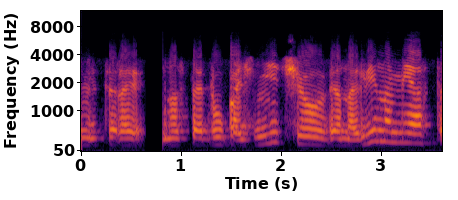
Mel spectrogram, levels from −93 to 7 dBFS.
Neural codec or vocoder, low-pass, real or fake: none; 7.2 kHz; real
